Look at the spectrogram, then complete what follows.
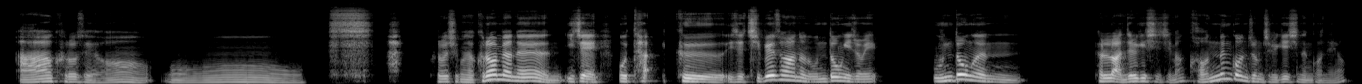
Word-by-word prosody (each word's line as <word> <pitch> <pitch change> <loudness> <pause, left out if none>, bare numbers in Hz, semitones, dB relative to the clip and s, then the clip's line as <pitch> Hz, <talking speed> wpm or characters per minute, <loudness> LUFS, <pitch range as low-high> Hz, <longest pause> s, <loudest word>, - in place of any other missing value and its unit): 아 120 +6 +1
그러세요. 105 -3 -8
어. 100 -2 -10 1.2
그러시구나. 130 -4 -4
그러면은 165 - +4
이제 130 -4 +3 0.2
뭐 140 -1 +1
다 135 - -3
그 125 -9 +2
이제 120 +1 -4
집에서 205 - +5
하는 170 -7 +2
운동이 135 +5 0
좀 125 -1 -4
이 125 +1 -6 0.6
운동은 150 - +2 0.7
별로 145 0 +4
안 110 - +3
즐기시지만 140 -2 -2
걷는 155 - -3
건 215 -7 +1
좀 140 -5 -6
즐기시는 110 -1 -7
거네요? 95 - -16
120 Hz, 240 characters per minute, -21 LUFS, 105-145 Hz, 1.2 s, 집에서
